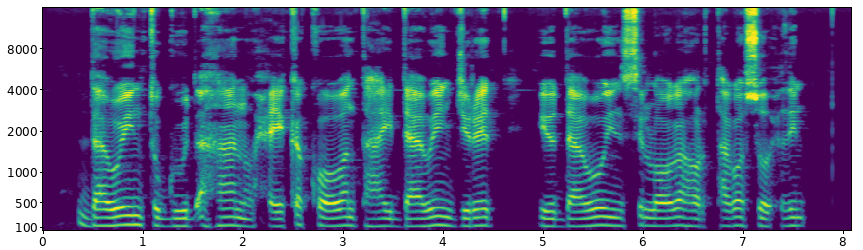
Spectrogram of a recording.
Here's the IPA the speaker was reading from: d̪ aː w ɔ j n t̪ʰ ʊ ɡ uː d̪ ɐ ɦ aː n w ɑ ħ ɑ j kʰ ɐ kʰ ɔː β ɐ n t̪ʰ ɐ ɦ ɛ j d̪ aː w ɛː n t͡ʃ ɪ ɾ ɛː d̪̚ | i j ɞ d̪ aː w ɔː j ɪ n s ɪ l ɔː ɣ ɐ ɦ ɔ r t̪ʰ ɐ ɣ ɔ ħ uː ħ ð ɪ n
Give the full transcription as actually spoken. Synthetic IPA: d̪ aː w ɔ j n t̪ʰ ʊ ɡ uː d̪ ɐ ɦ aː n w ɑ ħ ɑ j kʰ ɐ kʰ ɔː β ɐ n t̪ʰ ɐ ɦ ɛ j d̪ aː w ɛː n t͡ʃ ɪ ɾ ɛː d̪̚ | i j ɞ d̪ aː w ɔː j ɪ n s ɪ l ɔː ɣ ɐ ɦ ɔ r t̪ʰ ɐ ɣ ɔ s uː ħ ð ɪ n

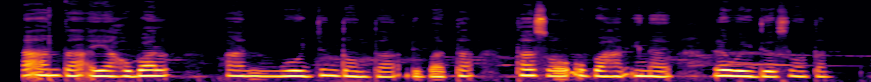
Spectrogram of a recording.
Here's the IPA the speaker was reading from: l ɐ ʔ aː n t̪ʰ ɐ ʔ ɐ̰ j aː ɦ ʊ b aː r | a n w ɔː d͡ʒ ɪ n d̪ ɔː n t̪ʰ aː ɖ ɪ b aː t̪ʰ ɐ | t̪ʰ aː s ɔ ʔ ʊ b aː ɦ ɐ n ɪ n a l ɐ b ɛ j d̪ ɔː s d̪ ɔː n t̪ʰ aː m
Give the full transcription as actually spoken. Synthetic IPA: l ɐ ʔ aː n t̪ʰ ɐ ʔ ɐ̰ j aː ɦ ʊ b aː l | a n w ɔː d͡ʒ ɪ n d̪ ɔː n t̪ʰ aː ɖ ɪ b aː t̪ʰ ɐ | t̪ʰ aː s ɔ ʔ ʊ b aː ɦ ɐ n ɪ n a l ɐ w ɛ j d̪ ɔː s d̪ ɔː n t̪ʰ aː n

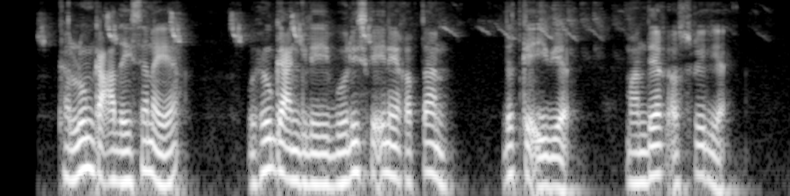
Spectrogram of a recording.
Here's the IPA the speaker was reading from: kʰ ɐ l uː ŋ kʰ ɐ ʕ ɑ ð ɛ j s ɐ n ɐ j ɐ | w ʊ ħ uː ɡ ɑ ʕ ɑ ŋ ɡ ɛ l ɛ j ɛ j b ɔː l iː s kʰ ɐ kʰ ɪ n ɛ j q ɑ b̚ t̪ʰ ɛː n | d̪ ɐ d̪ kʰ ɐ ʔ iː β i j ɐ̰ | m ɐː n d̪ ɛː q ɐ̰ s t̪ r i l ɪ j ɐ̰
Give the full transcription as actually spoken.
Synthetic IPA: kʰ ɐ l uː ŋ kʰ ɐ ʕ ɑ ð ɛ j s ɐ n ɐ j ɐ | w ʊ ħ uː ɡ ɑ ʕ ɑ ŋ ɡ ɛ l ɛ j ɛ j b ɔː l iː s kʰ ɐ ɪ n ɛ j q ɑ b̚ t̪ʰ aː n | d̪ ɐ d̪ kʰ ɐ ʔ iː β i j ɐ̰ | m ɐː n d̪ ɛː q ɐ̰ s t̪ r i l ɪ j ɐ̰

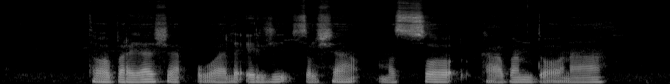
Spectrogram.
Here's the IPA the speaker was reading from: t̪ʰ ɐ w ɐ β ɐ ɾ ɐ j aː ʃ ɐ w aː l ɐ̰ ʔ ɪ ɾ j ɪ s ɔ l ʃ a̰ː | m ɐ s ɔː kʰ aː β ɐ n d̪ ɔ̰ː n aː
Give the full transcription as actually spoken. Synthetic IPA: t̪ʰ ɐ w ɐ b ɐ ɾ ɐ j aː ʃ ɐ w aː l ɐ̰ ʔ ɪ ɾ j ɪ s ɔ l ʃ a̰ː | m ɐ s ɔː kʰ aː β ɐ n d̪ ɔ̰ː n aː

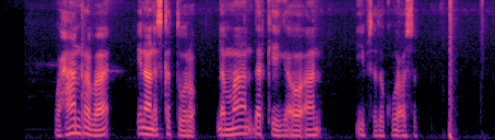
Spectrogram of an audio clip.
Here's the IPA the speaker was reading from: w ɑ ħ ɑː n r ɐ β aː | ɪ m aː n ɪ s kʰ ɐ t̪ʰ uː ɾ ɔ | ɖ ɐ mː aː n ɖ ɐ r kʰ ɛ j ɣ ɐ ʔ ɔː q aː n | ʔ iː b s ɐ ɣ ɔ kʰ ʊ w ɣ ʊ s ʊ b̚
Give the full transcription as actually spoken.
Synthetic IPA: w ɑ ħ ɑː n r ɐ β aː | ɪ n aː n ɪ s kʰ ɐ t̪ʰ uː ɾ ɔ | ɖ ɐ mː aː n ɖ ɐ r kʰ ɛ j ɣ ɐ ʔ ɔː ʔ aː n | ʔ iː b s ɐ ð ɔ kʰ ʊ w ʕ ʊ s ʊ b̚

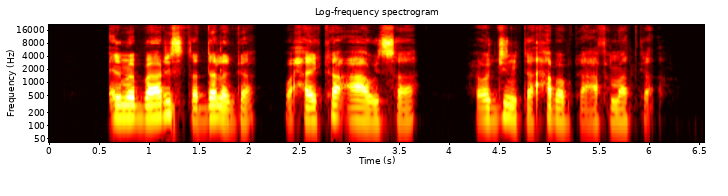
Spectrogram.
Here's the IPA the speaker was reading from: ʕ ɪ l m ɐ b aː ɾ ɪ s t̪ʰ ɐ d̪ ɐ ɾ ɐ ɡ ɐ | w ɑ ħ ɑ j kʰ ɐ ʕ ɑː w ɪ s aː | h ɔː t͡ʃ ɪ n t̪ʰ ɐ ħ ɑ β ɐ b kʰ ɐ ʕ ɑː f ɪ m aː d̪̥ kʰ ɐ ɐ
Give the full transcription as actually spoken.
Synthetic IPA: ʕ ɪ l m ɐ b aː ɾ ɪ s t̪ʰ ɐ d̪ ɐ l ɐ ɡ ɐ | w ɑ ħ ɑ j kʰ ɐ ʕ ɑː w ɪ s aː | ħ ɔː t͡ʃ ɪ n t̪ʰ ɐ ħ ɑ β ɐ b kʰ ɐ ʕ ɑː f ɪ m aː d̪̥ kʰ ɐ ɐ

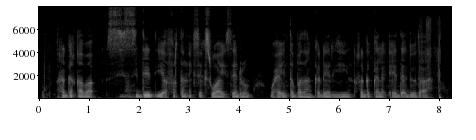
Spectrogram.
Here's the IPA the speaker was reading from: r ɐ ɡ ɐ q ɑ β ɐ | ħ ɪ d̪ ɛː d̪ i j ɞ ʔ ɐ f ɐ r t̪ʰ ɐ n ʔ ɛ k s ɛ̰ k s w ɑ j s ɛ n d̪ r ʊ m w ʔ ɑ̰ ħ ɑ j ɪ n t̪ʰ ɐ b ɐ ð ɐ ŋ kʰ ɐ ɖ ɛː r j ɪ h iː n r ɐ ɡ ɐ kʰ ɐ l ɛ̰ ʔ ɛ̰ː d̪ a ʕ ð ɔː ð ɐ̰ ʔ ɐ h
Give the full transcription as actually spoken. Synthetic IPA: r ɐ ɡ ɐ q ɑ β ɐ | s ɪ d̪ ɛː d̪ i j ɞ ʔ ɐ f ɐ r t̪ʰ ɐ n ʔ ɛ k s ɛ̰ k s w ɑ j s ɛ n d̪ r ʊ m w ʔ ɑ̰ ħ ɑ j ɪ n t̪ʰ ɐ b ɐ ð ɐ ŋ kʰ ɐ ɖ ɛː r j ɪ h iː n r ɐ ɡ ɐ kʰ ɐ l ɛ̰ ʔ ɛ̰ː d̪ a ʕ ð ɔː ð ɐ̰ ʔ ɐ h

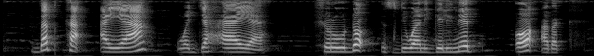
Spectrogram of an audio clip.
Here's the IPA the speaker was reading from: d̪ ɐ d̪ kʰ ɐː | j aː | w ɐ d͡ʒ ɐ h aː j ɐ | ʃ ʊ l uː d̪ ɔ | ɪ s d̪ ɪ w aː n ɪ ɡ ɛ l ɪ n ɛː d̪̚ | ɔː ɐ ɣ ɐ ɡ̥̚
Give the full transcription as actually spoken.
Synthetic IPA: d̪ ɐ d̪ kʰ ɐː | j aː | w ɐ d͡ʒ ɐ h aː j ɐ | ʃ ʊ ɾ uː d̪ ɔ | ɪ s d̪ ɪ w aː n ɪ ɡ ɛ l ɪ n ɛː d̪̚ | ɔː ɐ ð ɐ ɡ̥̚

